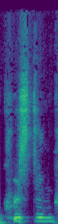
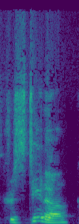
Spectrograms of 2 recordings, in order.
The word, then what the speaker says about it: Kristina: They even pronounced her name here wrong, Kristen Karamo. They said, but it is Kristina Karamo, not Kristen.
